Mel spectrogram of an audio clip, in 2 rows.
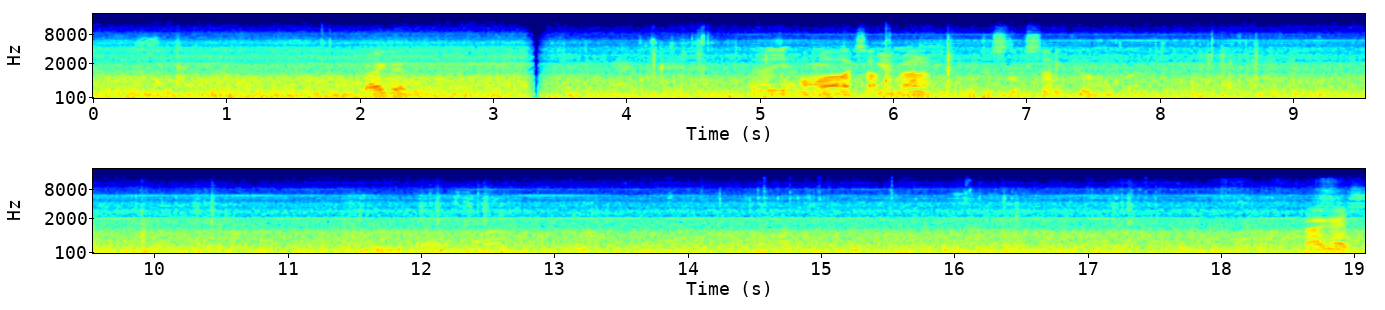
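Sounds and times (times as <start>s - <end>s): faint voices: 11.4s - 16.8s.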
